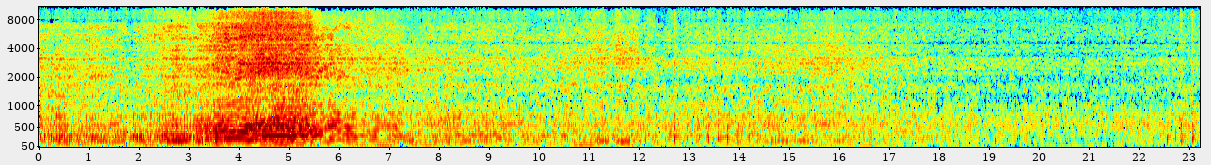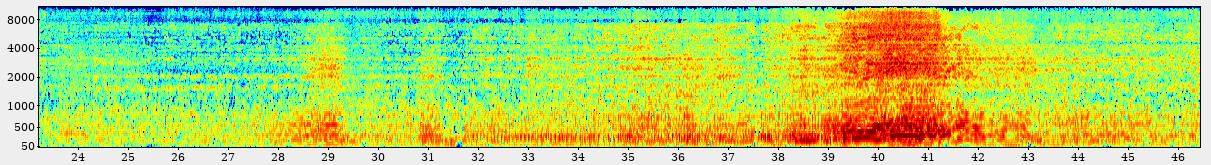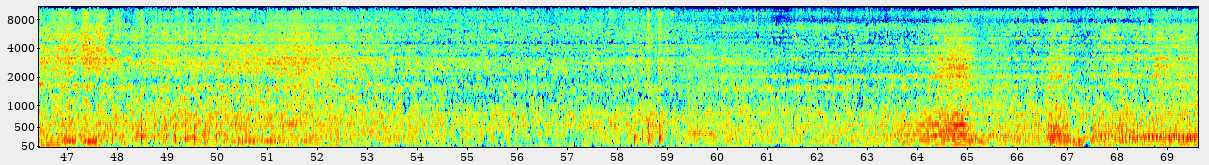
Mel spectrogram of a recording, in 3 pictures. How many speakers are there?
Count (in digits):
0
